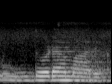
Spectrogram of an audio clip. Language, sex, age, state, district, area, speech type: Goan Konkani, female, 45-60, Goa, Murmgao, urban, spontaneous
